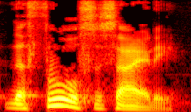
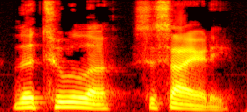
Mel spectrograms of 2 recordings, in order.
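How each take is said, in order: First: The name ends in an L sound. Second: The name ends in a vowel after the L. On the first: The speaker calls it wrong. "I pronounce it" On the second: The speaker calls it right. "This is the exact pronunciation"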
